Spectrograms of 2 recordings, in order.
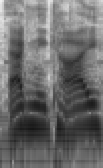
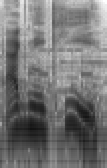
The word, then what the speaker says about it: Agni Kai: Agni Kai, Agni Ki.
